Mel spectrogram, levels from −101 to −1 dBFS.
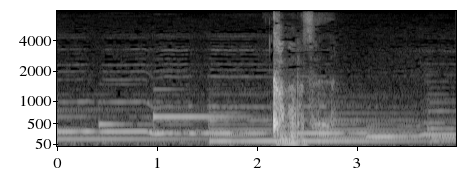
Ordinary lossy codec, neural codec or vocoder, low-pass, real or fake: none; none; none; real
